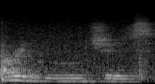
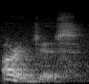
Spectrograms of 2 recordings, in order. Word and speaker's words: oranges: What you have to do is add a syllable so that the last one can be heard. Oranges, and we go to the schwa and then to the plural. Oranges.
